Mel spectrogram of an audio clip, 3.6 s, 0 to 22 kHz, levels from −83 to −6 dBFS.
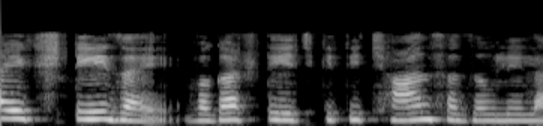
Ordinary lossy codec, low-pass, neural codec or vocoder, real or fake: AAC, 32 kbps; 7.2 kHz; none; real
